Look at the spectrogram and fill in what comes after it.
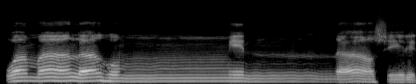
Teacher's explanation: Karena mimnya bertasdid ada gunahnya. Jadi ada dengungnya.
